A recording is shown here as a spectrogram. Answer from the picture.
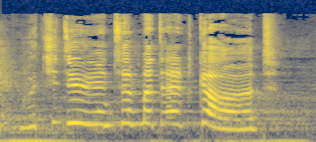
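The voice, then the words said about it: Put-on Italian accent. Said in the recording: “Is Italian ... accent ... Italian”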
